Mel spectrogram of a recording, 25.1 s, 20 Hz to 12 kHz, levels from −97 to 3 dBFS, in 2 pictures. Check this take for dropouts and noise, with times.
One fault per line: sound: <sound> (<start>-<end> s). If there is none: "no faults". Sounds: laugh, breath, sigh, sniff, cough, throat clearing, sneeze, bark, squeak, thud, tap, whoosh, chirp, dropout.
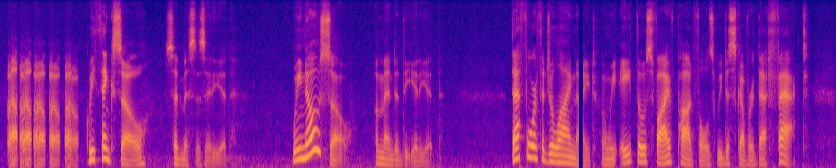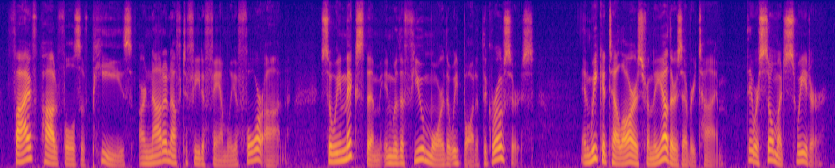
sound: laugh (0.1-1.2 s)
sound: dropout (8.7-8.7 s)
